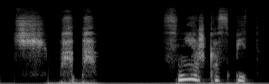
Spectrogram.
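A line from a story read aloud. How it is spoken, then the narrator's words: Whispered. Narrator (Russian): прошептала Эля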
